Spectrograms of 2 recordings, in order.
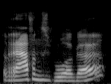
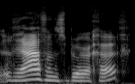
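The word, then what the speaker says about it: Ravensburger: stream is very strange because I use a mix of like the the Dutch and the English version because if it if I were uh German it would be Ravensborg but the Dutch version is Ravensburg and I sort of mix because of the G over there.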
